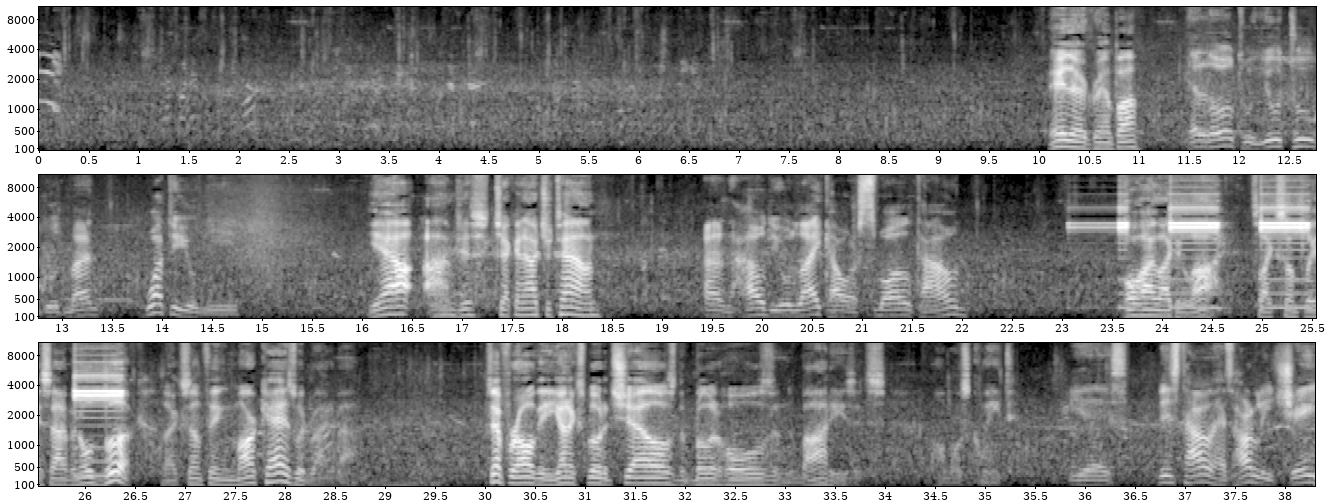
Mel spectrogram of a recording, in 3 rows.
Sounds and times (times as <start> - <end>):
Speech: 10.1 - 14.8, 16.1 - 22.0, 23.6 - 28.8, 30.0 - 38.3.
